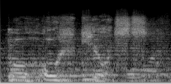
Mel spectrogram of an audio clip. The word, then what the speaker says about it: Ohkiotst: Ohkiotst is how we pronounce that.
